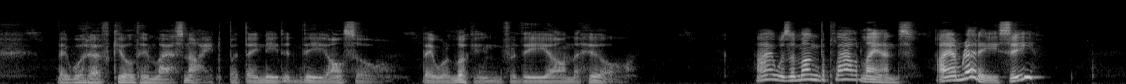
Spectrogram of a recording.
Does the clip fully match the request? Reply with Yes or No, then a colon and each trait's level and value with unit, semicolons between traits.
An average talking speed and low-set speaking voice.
Yes: average, 160 wpm; very low, 85 Hz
